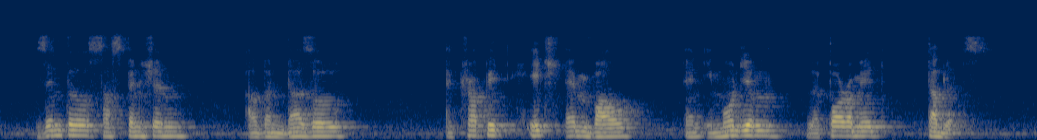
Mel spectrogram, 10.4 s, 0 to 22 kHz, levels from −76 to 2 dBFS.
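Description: No technical faults are present; the speech carries the light, full-band coding character of Opus voice compression in its hybrid mode, consistent with a rate of around 24 kbps.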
